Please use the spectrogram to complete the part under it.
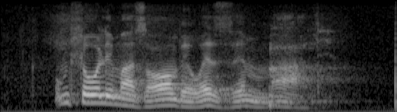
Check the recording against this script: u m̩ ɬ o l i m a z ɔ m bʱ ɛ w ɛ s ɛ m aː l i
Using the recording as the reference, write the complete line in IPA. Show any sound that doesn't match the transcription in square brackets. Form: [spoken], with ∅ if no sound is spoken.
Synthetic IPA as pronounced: u m̩ ɬ o l i m a z ɔ m bʱ ɛ w ɛ [z] ɛ m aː l i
